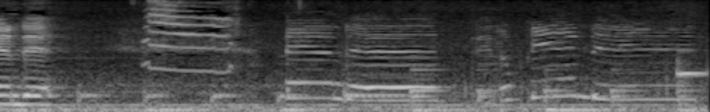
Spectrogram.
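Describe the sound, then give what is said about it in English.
A small cat, mostly white with a black, mask-like face, meows a few times in clear, high, wavering cries with short pauses between them. “Meowing on cue.”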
